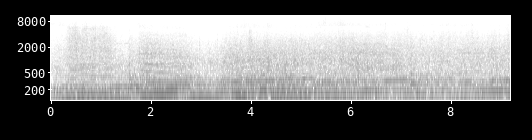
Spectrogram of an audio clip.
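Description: GT3 race cars at Laguna in a 2020 ASRNZ GT3 race, a pack of engines droning loudly and steadily with no gaps as the field streams past.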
